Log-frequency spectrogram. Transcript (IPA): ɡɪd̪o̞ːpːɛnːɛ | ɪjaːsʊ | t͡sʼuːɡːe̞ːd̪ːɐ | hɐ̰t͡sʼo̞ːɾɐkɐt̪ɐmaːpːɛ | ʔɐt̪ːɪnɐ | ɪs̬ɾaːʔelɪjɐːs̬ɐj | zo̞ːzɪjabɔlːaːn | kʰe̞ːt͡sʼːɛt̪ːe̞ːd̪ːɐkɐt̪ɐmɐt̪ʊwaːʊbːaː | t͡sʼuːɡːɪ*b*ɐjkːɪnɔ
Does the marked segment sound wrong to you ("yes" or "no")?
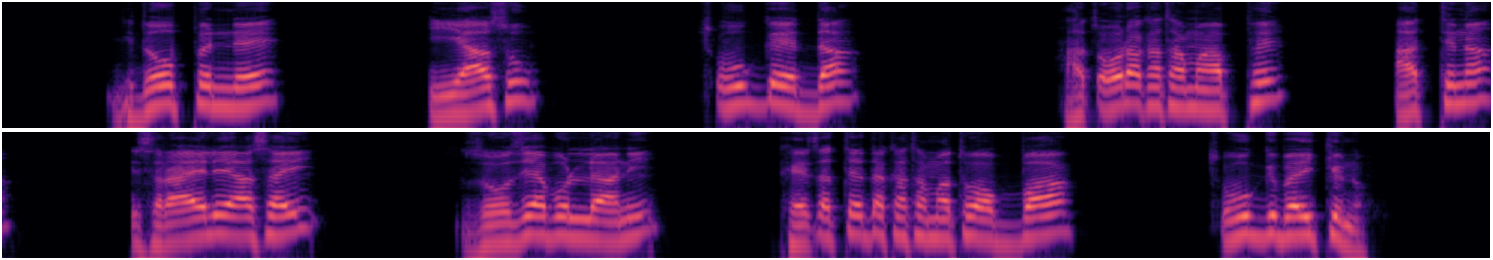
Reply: no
